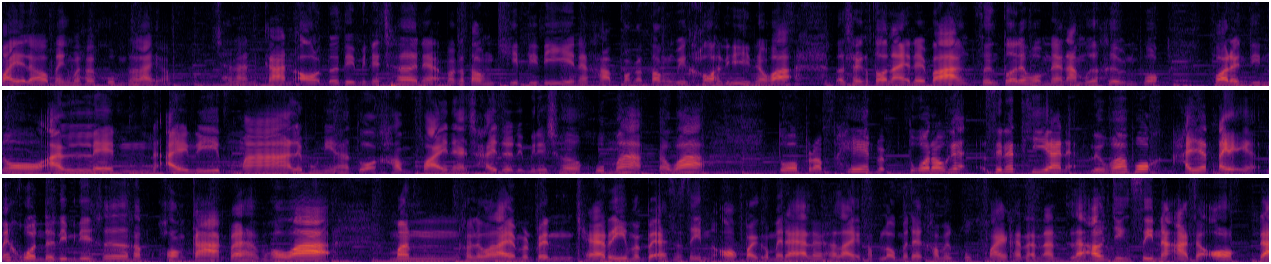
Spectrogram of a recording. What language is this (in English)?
Thai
